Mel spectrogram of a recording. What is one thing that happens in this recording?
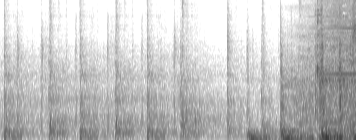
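Metal ladder rungs clank rhythmically under climbing steps.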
